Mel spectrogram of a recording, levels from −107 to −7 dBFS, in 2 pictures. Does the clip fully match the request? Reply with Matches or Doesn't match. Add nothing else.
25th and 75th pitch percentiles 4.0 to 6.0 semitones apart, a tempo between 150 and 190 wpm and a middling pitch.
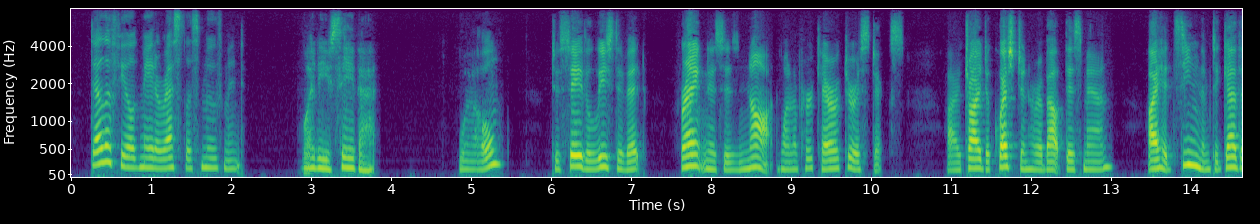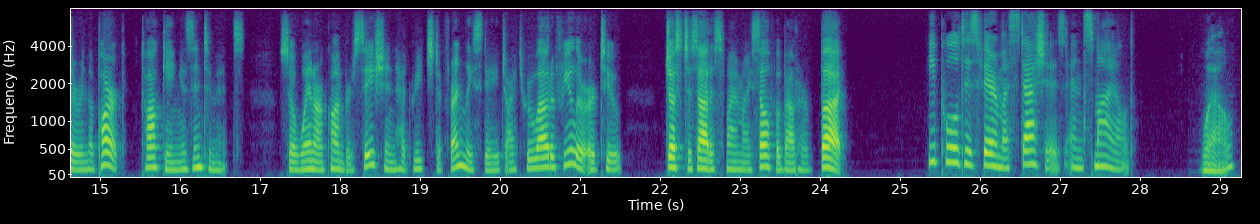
Matches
